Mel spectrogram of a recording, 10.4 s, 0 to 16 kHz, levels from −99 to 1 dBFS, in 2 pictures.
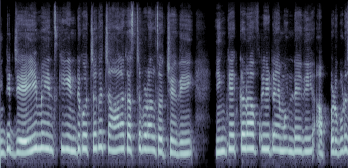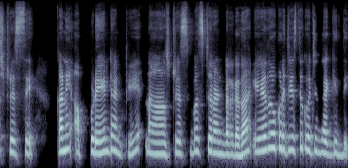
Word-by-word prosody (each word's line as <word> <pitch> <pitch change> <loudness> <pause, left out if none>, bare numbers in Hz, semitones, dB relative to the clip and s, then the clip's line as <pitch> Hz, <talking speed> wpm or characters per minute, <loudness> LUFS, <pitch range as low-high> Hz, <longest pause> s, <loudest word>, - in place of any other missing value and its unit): ఇంకీ 240 +6 -1
JEE 245 +4 +6
మెయిన్స్‌కి 310 -1 0
ఇంటికొచ్చాక 310 +4 0
చాలా 290 +2 +2
కష్టపడాల్సొచ్చేది. 275 -7 0 0.5
ఇంకెక్కడ 310 +3 +2 0.2
ఫ్రీ 305 +1 +1
టైమ్ 290 -2 +1
ఉండేది 265 0 0 0.2
అప్పుడు 245 +2 -3
గూడా 285 +3 -2
స్ట్రెస్సే. 250 -5 -3 0.4
కానీ, 275 +3 +5
అప్పుడేంటంటే 245 -3 -1 0.2
నా 230 - -2 0.2
స్ట్రెస్ 230 0 -4
బస్టర్ 265 -1 0
అంటారు 215 -2 -2
గదా! 220 +5 +4 0.2
ఏదో 290 +4 +3
ఒకటి 310 -3 +1
జేస్తే 290 +2 -2
కొంచెం 275 -3 -2
తగ్గిద్ది. 225 -2 -4
270 Hz, 145 wpm, -24 LUFS, 235-295 Hz, 0.5 s, JEE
